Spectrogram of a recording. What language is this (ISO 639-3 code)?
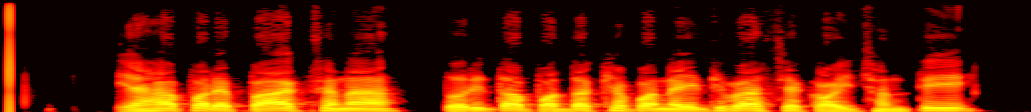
ori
